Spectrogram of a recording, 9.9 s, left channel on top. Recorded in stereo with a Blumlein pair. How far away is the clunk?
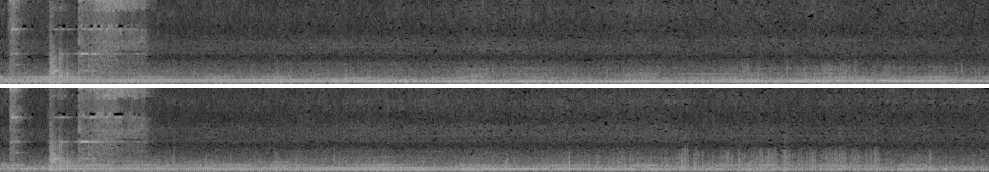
About 1.4 m.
